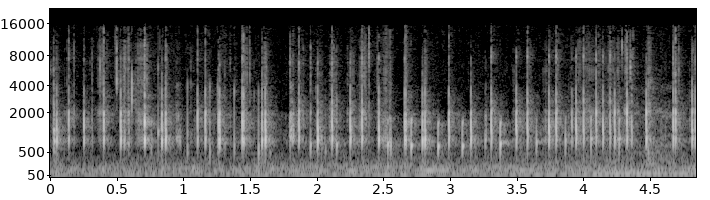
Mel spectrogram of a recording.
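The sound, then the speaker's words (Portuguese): Quick, steady keystrokes clatter on a keyboard as the price of items is typed in, a continuous run of light clicks with brief uneven pauses and no one talking. “Então, eu vou colocar aqui o valor delas.”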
